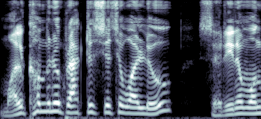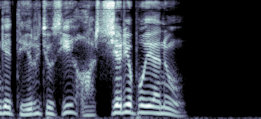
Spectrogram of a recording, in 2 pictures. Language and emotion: Telugu, surprised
